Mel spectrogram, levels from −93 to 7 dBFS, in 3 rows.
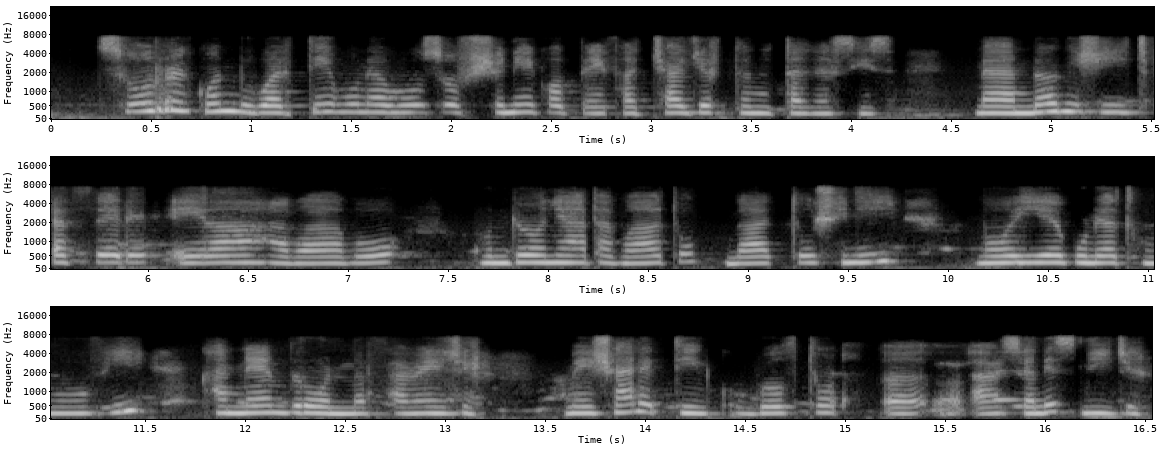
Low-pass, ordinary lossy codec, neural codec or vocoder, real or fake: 7.2 kHz; Opus, 64 kbps; codec, 16 kHz, 1 kbps, X-Codec, HuBERT features, trained on balanced general audio; fake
